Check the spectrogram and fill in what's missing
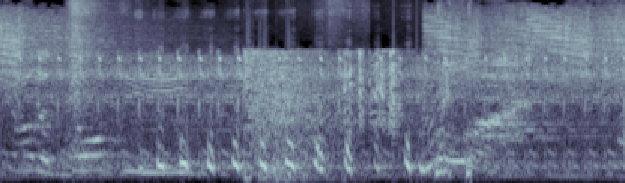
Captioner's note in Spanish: risitas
